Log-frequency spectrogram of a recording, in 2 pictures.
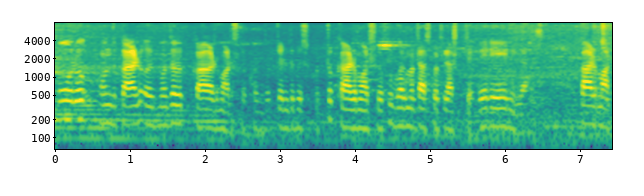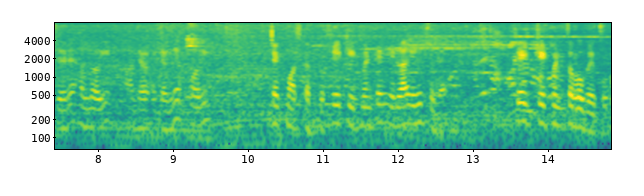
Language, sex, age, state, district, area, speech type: Kannada, male, 60+, Karnataka, Mysore, rural, spontaneous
